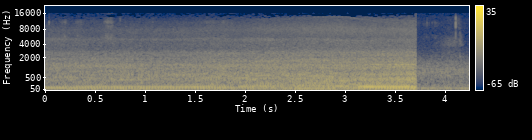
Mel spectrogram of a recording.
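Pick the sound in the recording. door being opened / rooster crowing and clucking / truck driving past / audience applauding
truck driving past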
